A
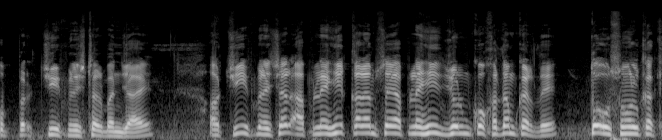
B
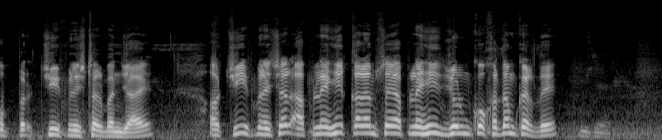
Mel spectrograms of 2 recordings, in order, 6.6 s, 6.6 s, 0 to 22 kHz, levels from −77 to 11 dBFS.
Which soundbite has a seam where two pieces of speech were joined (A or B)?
A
